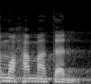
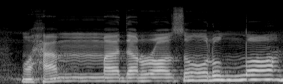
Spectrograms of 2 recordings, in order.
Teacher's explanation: Muhammad harus ditekan, ditahan, digunnahkan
